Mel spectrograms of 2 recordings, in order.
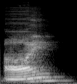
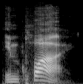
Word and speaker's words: imply: And as you can hear, the stress is on the second syllable. Imply. Sometimes students put the stress on the first syllable and say imply, which sounds strange.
